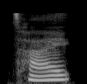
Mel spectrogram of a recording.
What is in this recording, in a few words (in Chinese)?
"才", Chinese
